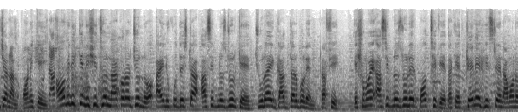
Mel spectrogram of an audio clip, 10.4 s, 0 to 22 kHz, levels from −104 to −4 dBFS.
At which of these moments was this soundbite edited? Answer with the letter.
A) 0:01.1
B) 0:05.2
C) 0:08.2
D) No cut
A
